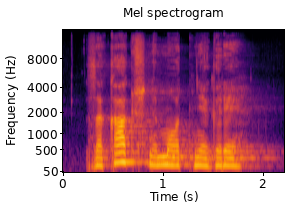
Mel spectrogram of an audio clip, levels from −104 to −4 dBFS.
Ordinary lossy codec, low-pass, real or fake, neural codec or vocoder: none; 14.4 kHz; real; none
